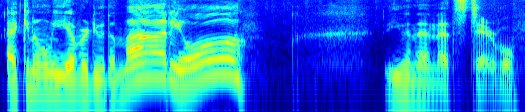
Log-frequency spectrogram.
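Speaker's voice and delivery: usual speaking voice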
